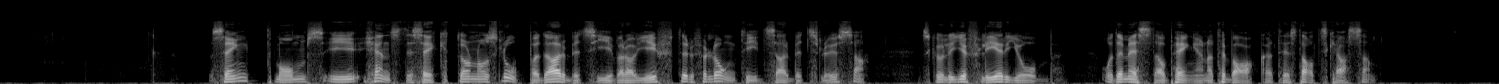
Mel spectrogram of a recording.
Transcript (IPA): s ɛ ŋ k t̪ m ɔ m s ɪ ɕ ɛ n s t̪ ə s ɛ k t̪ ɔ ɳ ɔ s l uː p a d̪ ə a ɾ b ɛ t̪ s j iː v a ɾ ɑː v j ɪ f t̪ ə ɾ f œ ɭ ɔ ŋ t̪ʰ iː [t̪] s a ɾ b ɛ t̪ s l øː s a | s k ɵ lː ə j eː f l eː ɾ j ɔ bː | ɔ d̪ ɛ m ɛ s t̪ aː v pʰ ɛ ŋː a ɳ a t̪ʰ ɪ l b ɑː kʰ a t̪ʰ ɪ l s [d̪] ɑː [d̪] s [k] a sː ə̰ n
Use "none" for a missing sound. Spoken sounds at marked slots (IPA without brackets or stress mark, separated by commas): d̪, t̪, t̪, kʰ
